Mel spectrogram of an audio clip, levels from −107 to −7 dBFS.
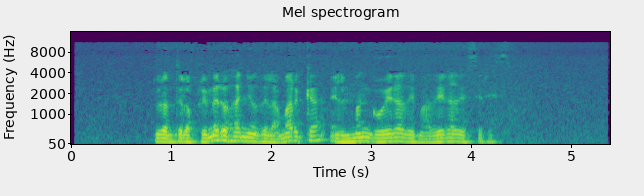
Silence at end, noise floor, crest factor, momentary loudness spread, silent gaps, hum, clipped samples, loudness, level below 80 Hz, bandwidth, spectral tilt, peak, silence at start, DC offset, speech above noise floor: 1.05 s; -53 dBFS; 18 dB; 9 LU; none; none; under 0.1%; -21 LUFS; -48 dBFS; 11.5 kHz; -7.5 dB/octave; -4 dBFS; 0.85 s; under 0.1%; 34 dB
